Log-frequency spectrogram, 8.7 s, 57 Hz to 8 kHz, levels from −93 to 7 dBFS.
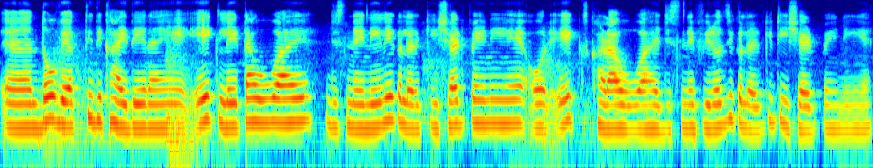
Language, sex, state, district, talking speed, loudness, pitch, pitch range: Hindi, female, Uttar Pradesh, Muzaffarnagar, 215 wpm, -16 LUFS, 195 Hz, 185-215 Hz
